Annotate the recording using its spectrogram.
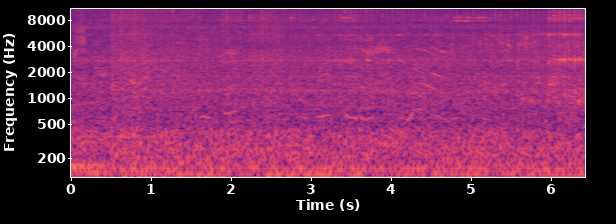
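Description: Small gasoline engines of go-kart-style ride cars running in a steady drone, with faint voices of people around the track.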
